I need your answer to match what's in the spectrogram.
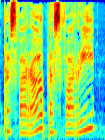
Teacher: Просфора, ударение на последний слог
